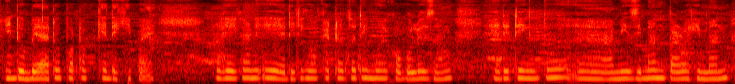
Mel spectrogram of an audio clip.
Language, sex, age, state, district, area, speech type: Assamese, female, 30-45, Assam, Golaghat, urban, spontaneous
